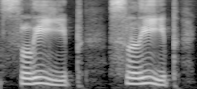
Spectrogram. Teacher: 이 소리 굉장히 긴 장모음이라서 양옆으로 입술을 쫙 찢어주세요.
